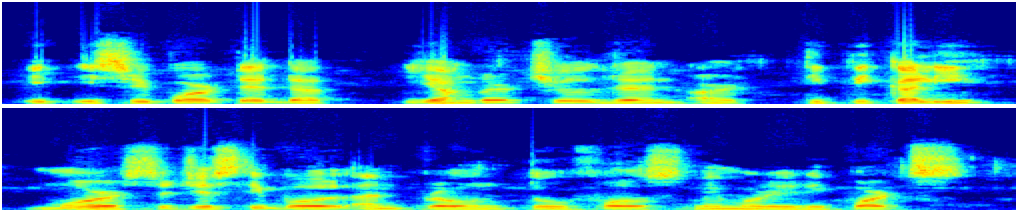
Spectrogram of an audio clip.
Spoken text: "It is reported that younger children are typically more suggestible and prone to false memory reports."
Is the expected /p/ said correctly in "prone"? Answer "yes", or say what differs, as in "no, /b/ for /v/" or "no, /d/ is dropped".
yes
